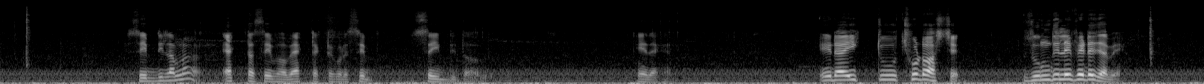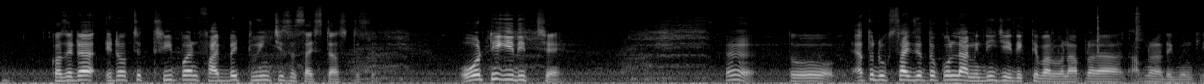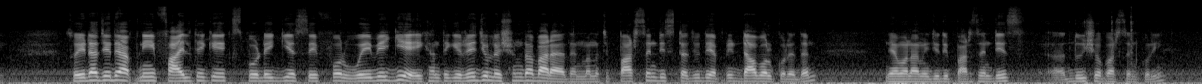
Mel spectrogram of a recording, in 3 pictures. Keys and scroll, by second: 0.1 Return, 21.2 ctrl+space, 34.8 KP_2, 35.1 KP_0.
